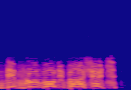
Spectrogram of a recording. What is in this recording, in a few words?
bailout mood med, speech fr; War Thunder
